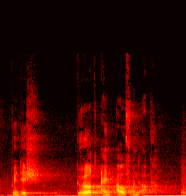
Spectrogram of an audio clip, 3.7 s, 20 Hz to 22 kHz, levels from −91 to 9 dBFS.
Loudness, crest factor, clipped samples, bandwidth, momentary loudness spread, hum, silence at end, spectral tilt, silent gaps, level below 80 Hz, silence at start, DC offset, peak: -27 LUFS; 18 dB; under 0.1%; 11 kHz; 20 LU; none; 0 s; -5 dB/octave; none; -34 dBFS; 0 s; under 0.1%; -8 dBFS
